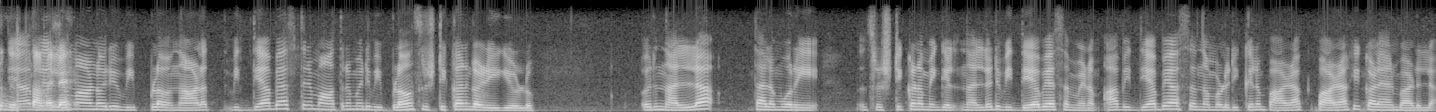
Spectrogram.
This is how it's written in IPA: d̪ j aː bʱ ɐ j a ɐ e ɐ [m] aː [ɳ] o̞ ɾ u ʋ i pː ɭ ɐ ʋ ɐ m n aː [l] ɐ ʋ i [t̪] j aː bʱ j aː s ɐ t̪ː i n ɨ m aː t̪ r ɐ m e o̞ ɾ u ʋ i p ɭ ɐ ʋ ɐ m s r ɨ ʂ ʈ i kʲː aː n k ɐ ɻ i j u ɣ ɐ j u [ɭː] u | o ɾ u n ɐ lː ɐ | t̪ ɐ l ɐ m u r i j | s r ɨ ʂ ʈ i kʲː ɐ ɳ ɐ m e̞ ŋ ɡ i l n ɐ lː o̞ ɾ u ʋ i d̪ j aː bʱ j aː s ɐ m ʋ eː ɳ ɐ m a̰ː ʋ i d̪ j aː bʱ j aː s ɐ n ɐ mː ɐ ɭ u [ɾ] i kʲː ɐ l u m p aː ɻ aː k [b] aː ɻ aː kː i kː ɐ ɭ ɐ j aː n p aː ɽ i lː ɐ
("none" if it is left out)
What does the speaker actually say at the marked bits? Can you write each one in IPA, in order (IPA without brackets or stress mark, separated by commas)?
m, ɳ, ɭ, d̪, ɭː, ɾ, p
